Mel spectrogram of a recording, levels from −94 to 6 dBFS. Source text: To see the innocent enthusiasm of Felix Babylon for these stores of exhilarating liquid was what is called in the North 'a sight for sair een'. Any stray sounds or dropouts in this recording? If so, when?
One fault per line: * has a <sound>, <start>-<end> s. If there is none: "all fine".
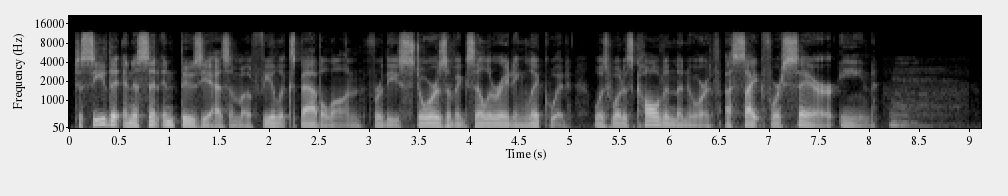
* has a sigh, 8.2-8.9 s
